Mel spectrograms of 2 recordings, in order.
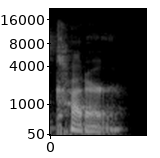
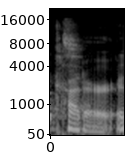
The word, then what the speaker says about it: Qatar: And so we did like a little poll and we asked you guys, do you think by the way, everyone says it's Qatar. So I'm just going to say Qatar instead of Qatar.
